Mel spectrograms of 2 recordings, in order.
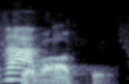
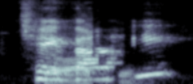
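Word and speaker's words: ćevapi: Chevapi. Chevapi?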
